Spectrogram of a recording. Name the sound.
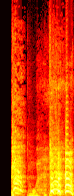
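imitated cough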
